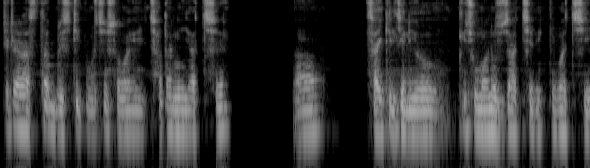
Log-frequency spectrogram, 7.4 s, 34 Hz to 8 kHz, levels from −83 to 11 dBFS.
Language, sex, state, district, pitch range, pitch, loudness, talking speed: Bengali, male, West Bengal, North 24 Parganas, 110-120 Hz, 115 Hz, -27 LUFS, 130 wpm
